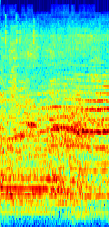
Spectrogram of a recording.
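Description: A wrestling crowd at an independent pro wrestling show roars in a dense, loud, sustained wash of cheering and voices filling the arena.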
